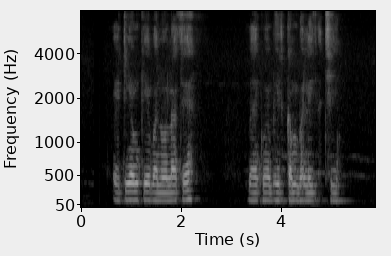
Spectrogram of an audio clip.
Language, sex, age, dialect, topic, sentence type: Maithili, male, 25-30, Southern/Standard, banking, statement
